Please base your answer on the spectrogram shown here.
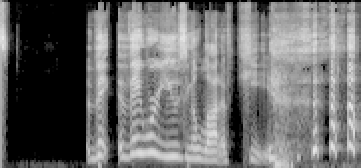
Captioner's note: laughs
